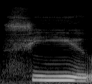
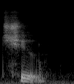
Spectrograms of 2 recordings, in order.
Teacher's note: It can say its whole name of the U, as in few. You hear that whole mouth pronunciation of the long U sound, few. Or it can say just that last part, chew, or oo, as in chew.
